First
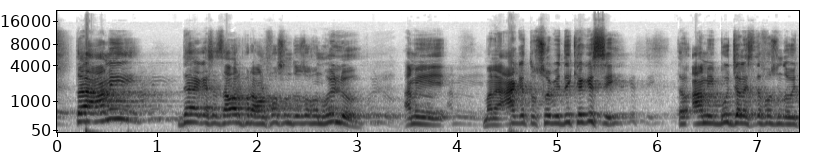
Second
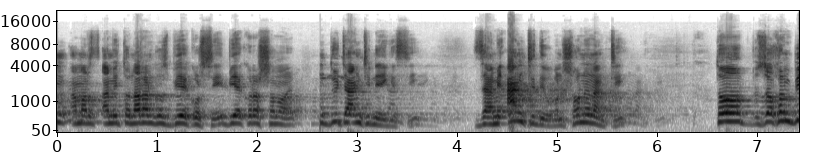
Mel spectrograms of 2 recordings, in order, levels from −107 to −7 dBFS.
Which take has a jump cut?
second; 1 cut; at 2.7 s

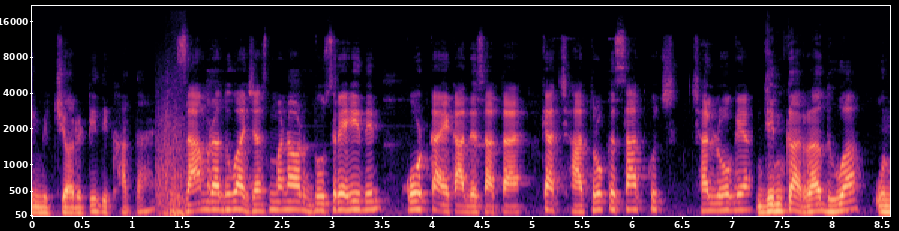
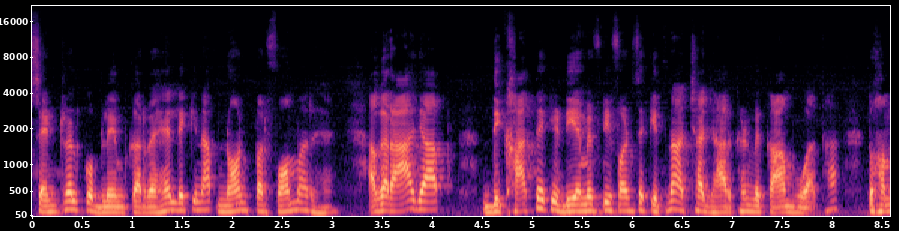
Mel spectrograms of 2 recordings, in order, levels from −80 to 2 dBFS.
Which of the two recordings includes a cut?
first; 3 cuts; at 1.4 s, 5.0 s, 7.2 s

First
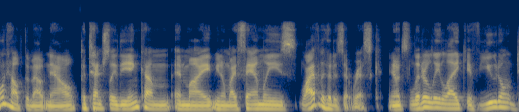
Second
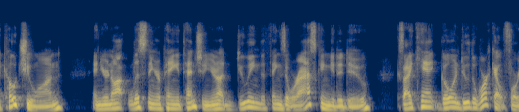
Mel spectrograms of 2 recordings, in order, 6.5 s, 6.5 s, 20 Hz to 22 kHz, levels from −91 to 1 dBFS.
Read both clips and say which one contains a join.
first; 2 cuts; at 1.0 s, 4.8 s

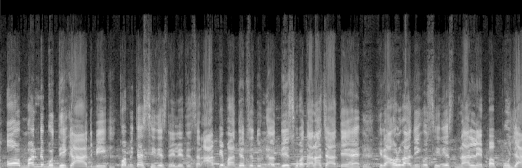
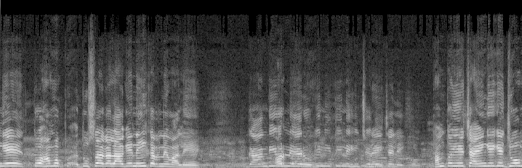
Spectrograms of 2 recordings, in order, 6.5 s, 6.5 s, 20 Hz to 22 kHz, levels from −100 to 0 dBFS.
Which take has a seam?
second; 1 cut; at 5.3 s

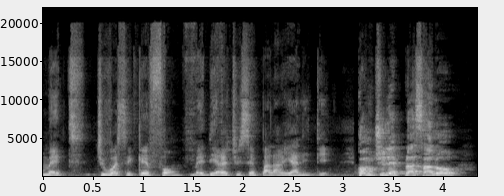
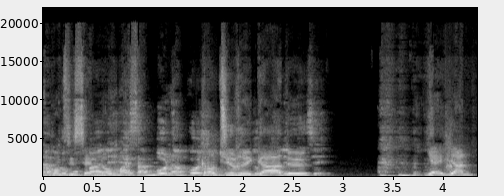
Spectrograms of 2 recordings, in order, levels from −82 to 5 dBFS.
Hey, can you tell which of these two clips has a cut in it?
first; 1 cut; at 3.0 s

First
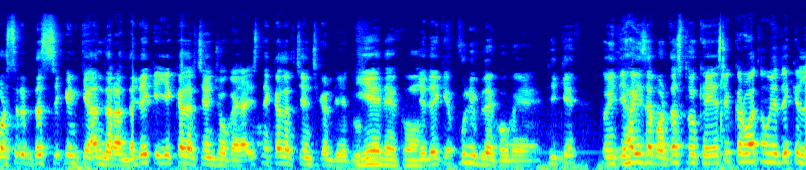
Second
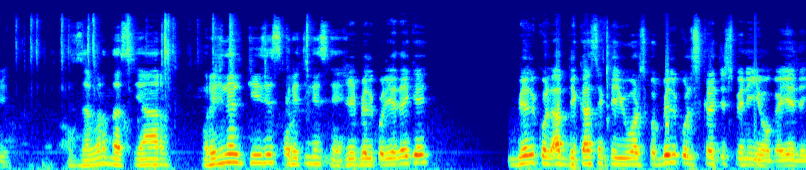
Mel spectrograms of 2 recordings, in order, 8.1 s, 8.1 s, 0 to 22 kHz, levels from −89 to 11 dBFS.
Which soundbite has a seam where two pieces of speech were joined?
first; 2 cuts; at 1.3 s, 7.2 s

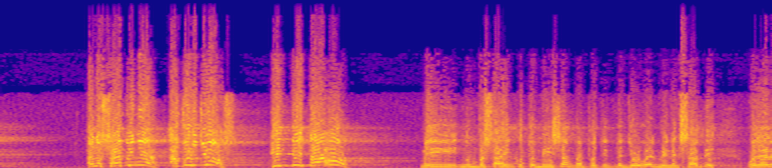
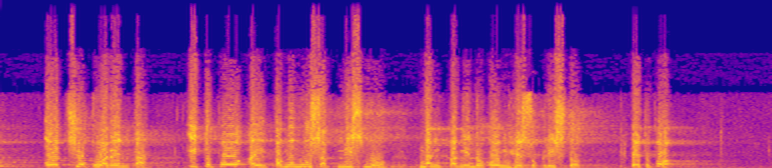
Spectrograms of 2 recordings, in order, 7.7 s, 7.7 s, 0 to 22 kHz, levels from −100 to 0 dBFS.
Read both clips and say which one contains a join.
second; 1 cut; at 3.6 s

